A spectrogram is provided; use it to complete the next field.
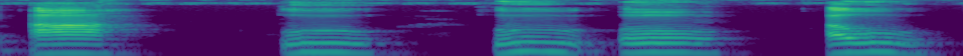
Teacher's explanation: पश्च स्वर में ये जीभ का पीछे का भाग काम आ रहा है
